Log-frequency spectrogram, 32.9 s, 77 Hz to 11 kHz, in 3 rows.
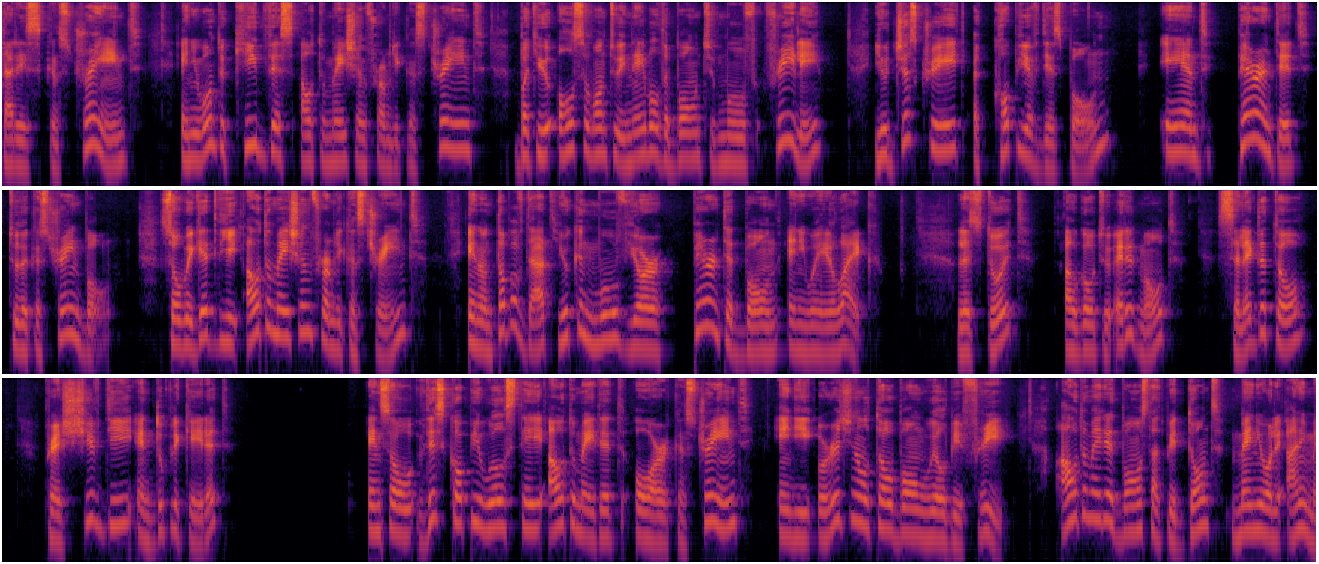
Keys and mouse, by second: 19.2 Tab, 22.2 shift+d.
